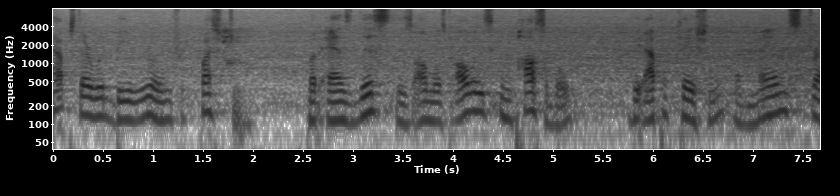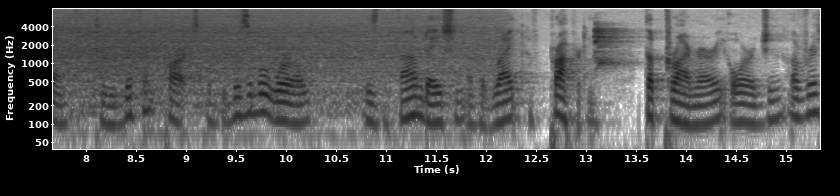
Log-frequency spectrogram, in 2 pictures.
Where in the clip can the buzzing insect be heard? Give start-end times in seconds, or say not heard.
not heard.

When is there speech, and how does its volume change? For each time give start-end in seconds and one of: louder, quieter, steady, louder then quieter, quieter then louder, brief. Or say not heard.
0.0-15.3 steady.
